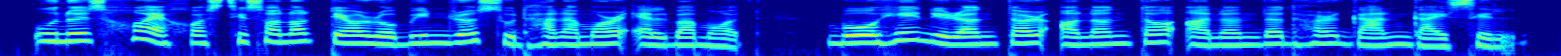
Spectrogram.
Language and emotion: Assamese, neutral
